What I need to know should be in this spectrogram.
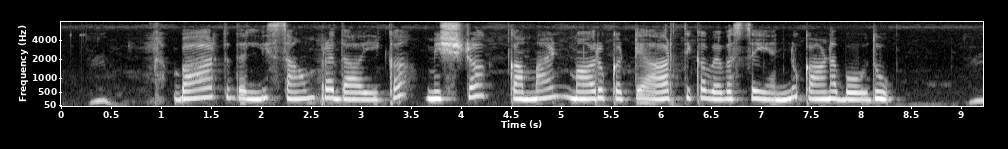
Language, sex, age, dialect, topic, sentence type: Kannada, female, 18-24, Mysore Kannada, banking, statement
